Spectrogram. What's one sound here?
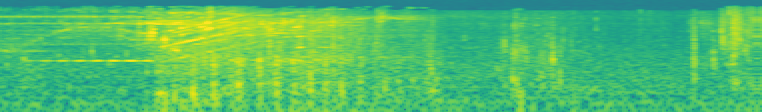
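Ice crackles as a block of ice forms on water.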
